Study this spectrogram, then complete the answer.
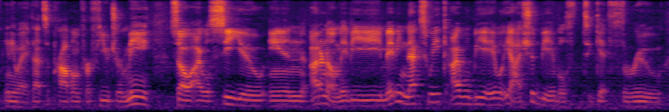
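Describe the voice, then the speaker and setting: A man's voice: fairly low pitch, lively intonation, normal speed, hardly any pauses, a little hiss or hum. A young man talking casually to the camera as a running vlogger, chatty and self-deprecating. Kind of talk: casual vlog chat.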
